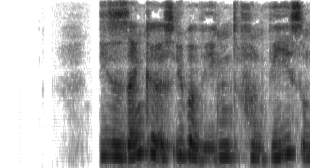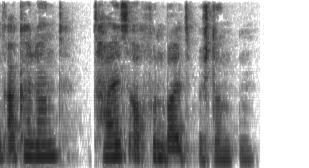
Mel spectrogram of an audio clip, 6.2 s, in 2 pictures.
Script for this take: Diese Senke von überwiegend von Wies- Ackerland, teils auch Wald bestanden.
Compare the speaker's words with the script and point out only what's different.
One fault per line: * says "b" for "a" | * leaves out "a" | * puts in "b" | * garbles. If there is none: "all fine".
* says "ist" for "von"
* puts in "und"
* puts in "von"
